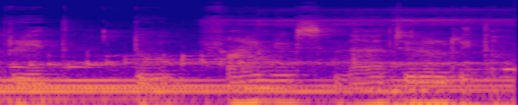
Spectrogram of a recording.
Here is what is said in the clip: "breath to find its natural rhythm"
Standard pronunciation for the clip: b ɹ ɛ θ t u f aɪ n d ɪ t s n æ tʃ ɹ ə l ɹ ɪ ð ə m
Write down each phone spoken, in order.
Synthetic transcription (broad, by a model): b ɹ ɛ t t u f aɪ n ɪ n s n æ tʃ ɹ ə l ɹ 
